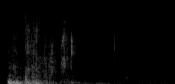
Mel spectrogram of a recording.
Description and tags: Some gruesome squelches, heavy impacts and random bits of foley that have been lying around.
